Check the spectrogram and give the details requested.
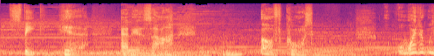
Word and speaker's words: Eleazar: Eleazar, that's how you pronounce.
